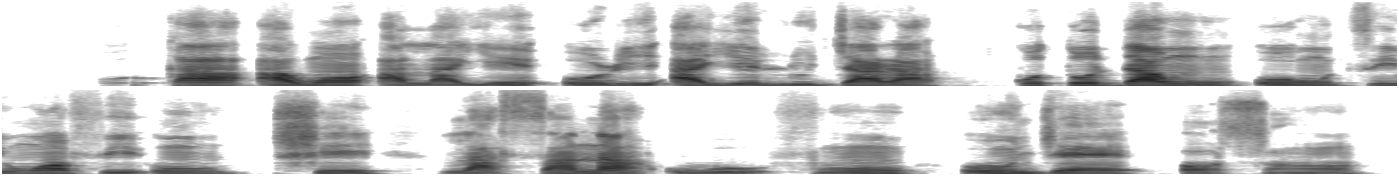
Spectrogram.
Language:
Yoruba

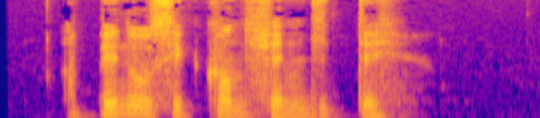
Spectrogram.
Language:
Breton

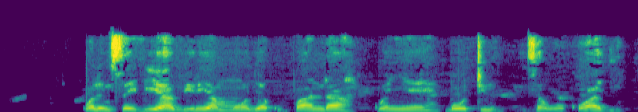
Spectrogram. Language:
Swahili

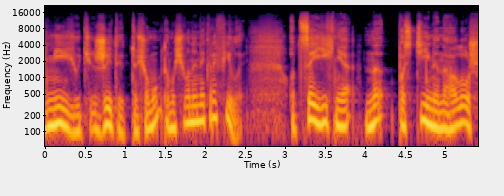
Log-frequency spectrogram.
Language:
Ukrainian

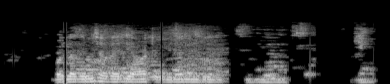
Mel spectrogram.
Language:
Swahili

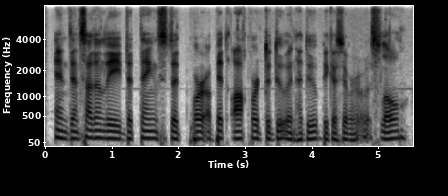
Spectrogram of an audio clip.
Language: English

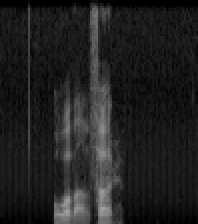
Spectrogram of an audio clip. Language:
Swedish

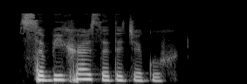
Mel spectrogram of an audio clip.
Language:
Adyghe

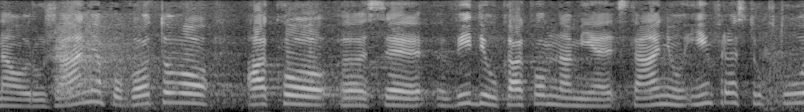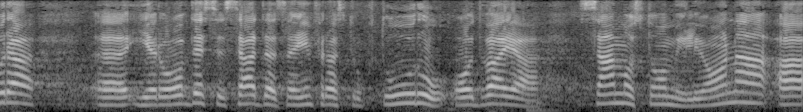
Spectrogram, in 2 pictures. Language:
Serbian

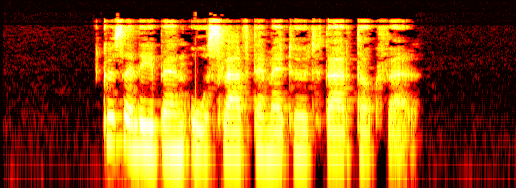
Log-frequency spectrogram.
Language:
Hungarian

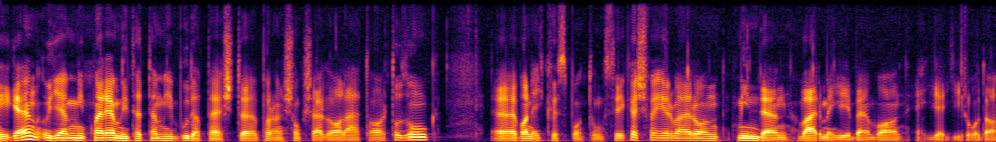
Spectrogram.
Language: Hungarian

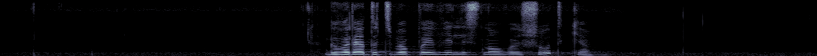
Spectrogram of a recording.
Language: Russian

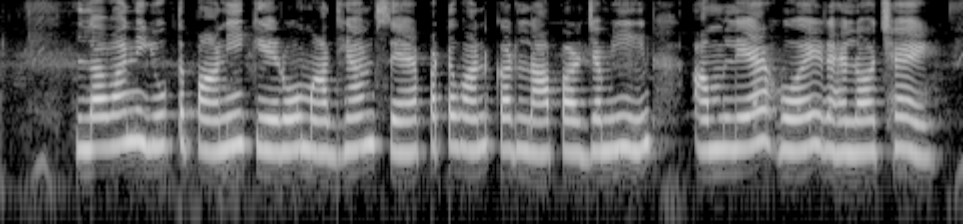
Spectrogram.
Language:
Maithili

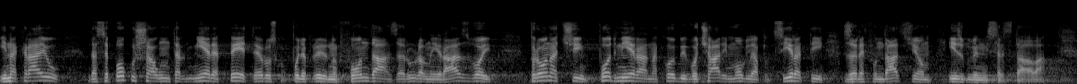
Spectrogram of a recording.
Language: Croatian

